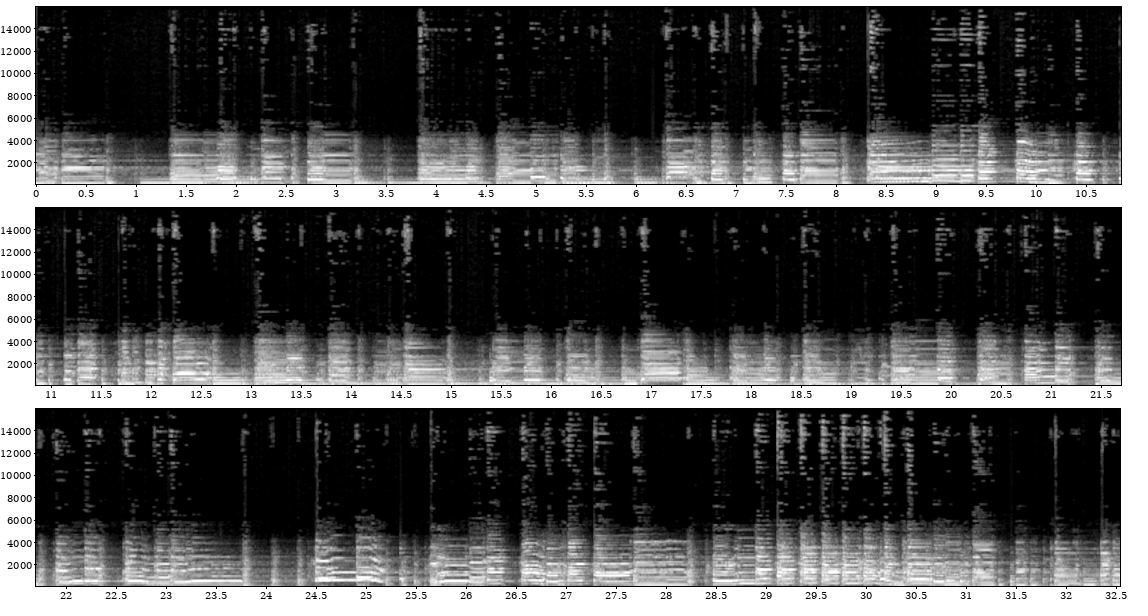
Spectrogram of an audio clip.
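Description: Electric guitar on its neck pickup, a Fender Texas Special single-coil, played continuously. It runs through picked notes and chords with a few sliding, bent notes.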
